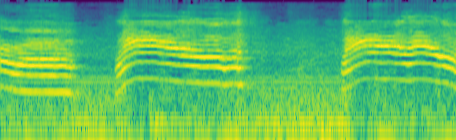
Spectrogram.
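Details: Domestic cat giving three clear, drawn-out meows, each rising then slowly falling, about a second and a half apart, in a quiet room.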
